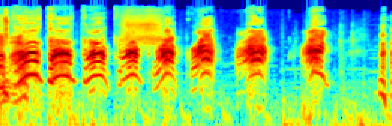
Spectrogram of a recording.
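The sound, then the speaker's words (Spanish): A person imitates crows with a string of about eight short, nasal caws in quick, uneven succession, loud, with a brief breathy hiss partway through. “Entonces, los cuervos ya agarraron el pedo, dicen, vamos a agarrar colillas de cigarro y nosotros lo traemos y nos dan comida.”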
